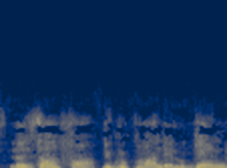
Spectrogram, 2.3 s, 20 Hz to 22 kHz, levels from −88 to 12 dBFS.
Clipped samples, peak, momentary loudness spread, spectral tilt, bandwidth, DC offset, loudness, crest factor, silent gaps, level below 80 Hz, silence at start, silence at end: under 0.1%; -8 dBFS; 4 LU; -7 dB/octave; 7.8 kHz; under 0.1%; -25 LUFS; 16 dB; none; -60 dBFS; 0.1 s; 0 s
